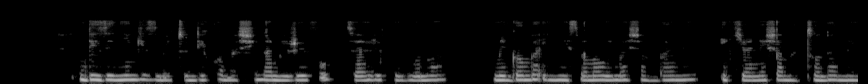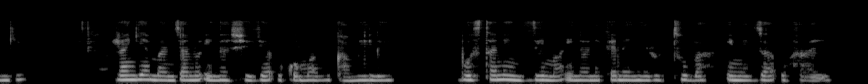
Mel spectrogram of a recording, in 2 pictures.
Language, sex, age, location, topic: Swahili, female, 18-24, Mombasa, agriculture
